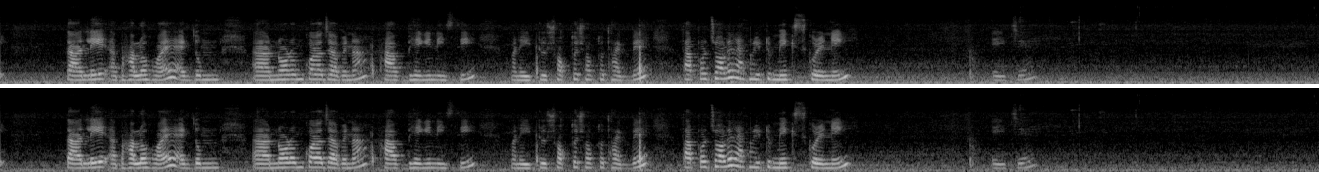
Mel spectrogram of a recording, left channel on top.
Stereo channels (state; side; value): noise; left; hum, 11 dB below the sound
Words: তাহলে ভালো হয়। একদম নরম করা যাবে না, হাফ ভেঙে নিছি, মানে একটু শক্ত শক্ত থাকবে। তারপর চলেন এখন একটু মিক্স করে নেই। এই যে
